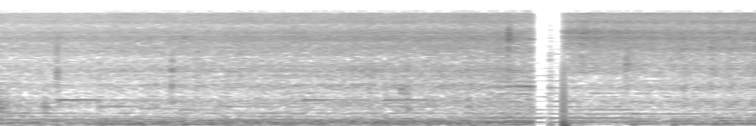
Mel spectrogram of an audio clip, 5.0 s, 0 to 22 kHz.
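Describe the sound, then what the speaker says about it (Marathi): Garlic cloves sizzle in hot sunflower oil for an Indian chilly chicken dish, giving a steady close frying hiss that briefly cuts out near the end before resuming. "तेल उन जावन येताना ताका आमी ह्यो 4 लसणीच्यो बयो कोसर केल्ल्यो त्यो घालच्यो।"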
